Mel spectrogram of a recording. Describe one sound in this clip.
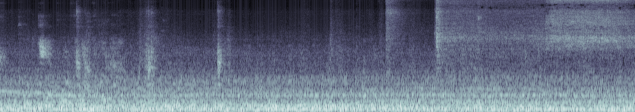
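A diesel city bus engine drones, heard from inside the bus on the move.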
